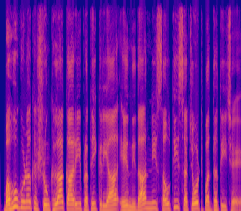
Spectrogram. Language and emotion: Gujarati, neutral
